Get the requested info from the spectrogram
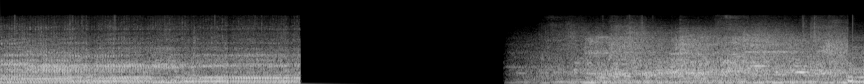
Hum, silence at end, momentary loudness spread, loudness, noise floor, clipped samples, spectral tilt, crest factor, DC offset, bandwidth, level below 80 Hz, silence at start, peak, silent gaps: none; 0 s; 9 LU; -17 LUFS; under -90 dBFS; under 0.1%; -6 dB/octave; 16 dB; under 0.1%; 11 kHz; -28 dBFS; 0 s; -2 dBFS; 4.17-5.03 s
